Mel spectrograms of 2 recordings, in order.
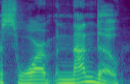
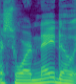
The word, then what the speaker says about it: Swarmnado: Full charged heavy attacks create a flaming quicksilver swarm nando. Or Swarmnado, if you could read properly. I just like phonetically said that. Swarmnado is what they were going for.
